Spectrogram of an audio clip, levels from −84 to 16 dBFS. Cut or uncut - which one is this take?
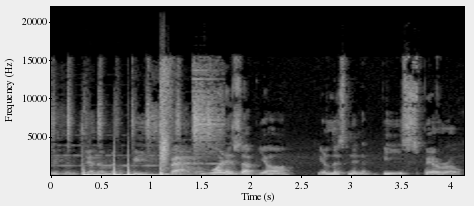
cut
